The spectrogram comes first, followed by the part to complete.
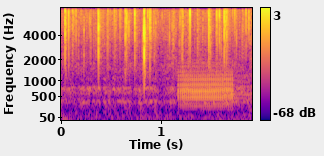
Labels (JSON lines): {"label": "anthrophony, mechanical", "recorder": "SoundTrap 300"}
{"label": "biophony", "recorder": "SoundTrap 300"}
